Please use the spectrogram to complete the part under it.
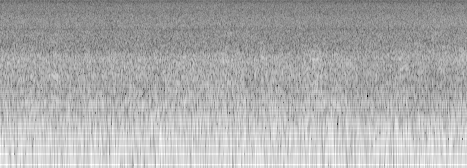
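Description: The Iguaçu waterfalls roar in a dense, unbroken wash of loud white noise, steady and enveloping throughout, as if standing close to the falling water.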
